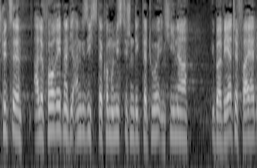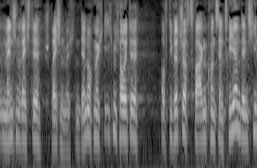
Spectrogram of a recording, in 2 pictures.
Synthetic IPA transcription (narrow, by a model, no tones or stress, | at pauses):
tʏt͡səʔaləfoːɐʁeːtnɐdiːʔanɡəzɪçt͡sd̥eːɐkʰɔmunɪstɪʃn̩dɪk̚tʰatʰuːɐɪnçiːna | ʔyːbɐveːɐtəfʁ̥aɪhaɪtʊntmɛnʃn̩ʁɛçtəʃpʁ̥ɛçn̩mœçtn̩dɛnɔχmœçtəɪçmɪçhɔʏtə | ʔaʊfd̥iːvɪɐtʃaft͡sfʁ̥aːɡŋ̩kʰɔnt͡sɛntʁ̥iːʁ̞əndɛnçiː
